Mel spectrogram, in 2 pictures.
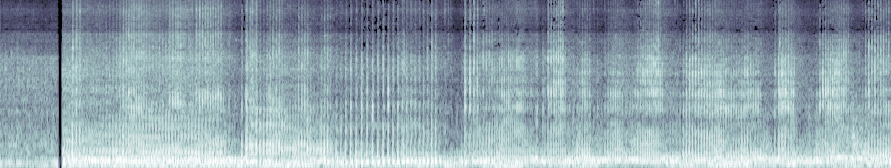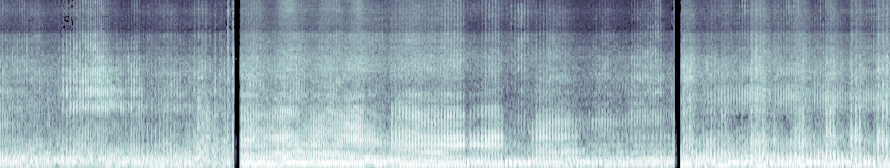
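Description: Tyres churn through thick mud.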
